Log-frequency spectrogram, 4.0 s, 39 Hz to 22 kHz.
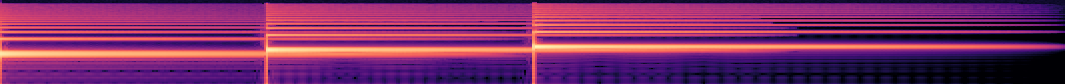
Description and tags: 3-tone chime UP
A simple and short 3-tone chime going up.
